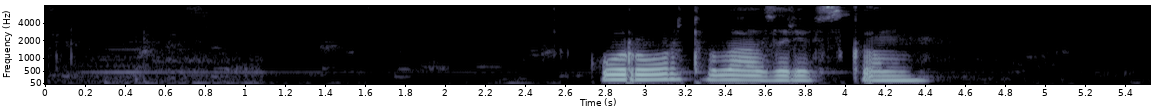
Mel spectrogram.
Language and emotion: Russian, neutral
